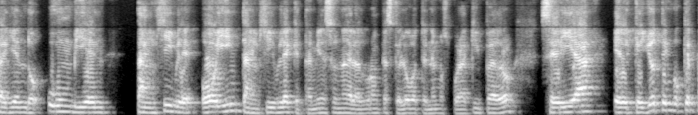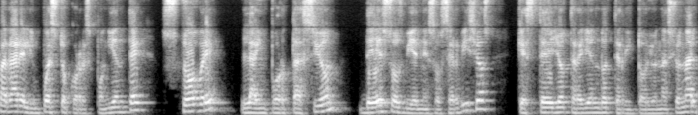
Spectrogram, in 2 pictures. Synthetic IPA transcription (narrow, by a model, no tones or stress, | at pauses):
ɾaʝe̞nd̪o̞umbje̞n | t̪aŋxiβle̞oint̪aŋxiβle̞ke̞t̪ambje̞nseunað̞e̞lazβɾo̞ŋkaske̞lwe̞ɣo̞t̪e̞ne̞mo̞spo̞ɾakipe̞ðɾo̞ | se̞ɾiaelke̞ʝo̞t̪e̞ŋɡo̞ke̞paɣaɾe̞limpwe̞st̪o̞ko̞re̞spo̞nd̪je̞nt̪e̞so̞βɾe̞ | laimpo̞ɾt̪asjo̞n | d̪e̞eso̞zβje̞ne̞so̞se̞ɾβisjo̞s | ke̞ːst̪e̞ʝo̞t̪ɾaʝe̞nd̪ot̪e̞rit̪o̞ɾjo̞nasjo̞nal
